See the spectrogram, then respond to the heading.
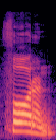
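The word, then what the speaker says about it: foreign: आई के बाद अगर जी है तो वहां पर भी जी नहीं पढ़ा जाएगा। जैसे sign डिजाइन फॉरेन clear next rule है एच इज़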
